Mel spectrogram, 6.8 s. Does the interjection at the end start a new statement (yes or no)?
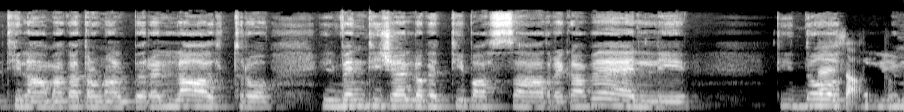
no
